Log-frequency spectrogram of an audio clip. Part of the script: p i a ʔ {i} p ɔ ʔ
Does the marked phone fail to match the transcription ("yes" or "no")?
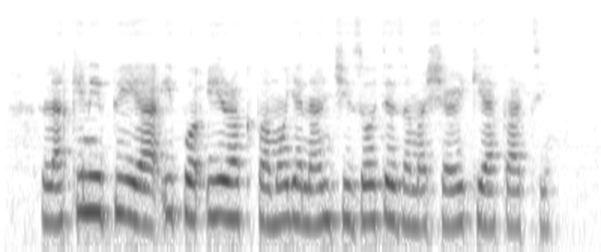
no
